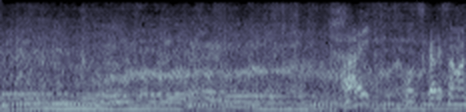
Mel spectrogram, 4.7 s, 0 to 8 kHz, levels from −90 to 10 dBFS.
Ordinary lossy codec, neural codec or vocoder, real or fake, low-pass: Opus, 32 kbps; codec, 24 kHz, 6 kbps, HILCodec; fake; 7.2 kHz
